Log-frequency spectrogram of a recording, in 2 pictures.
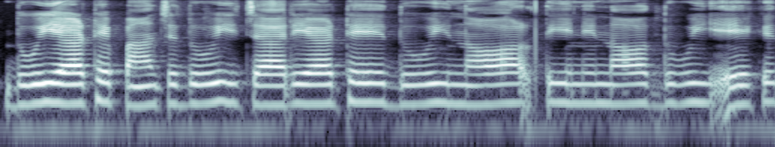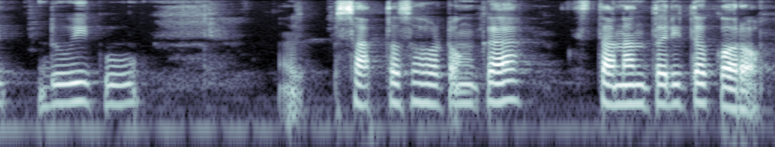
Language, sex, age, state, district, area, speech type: Odia, female, 60+, Odisha, Kendujhar, urban, read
